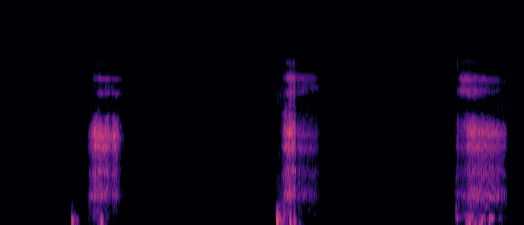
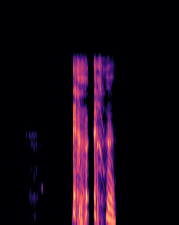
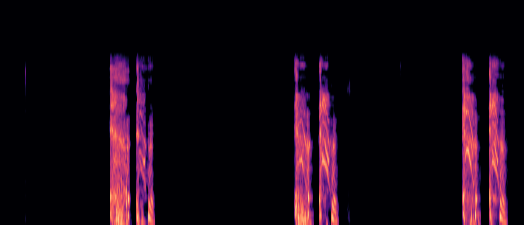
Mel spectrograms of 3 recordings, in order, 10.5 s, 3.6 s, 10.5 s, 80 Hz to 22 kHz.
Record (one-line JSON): {"exhalation_length": "10.5 s", "exhalation_amplitude": 5351, "exhalation_signal_mean_std_ratio": 0.35, "cough_length": "3.6 s", "cough_amplitude": 28975, "cough_signal_mean_std_ratio": 0.31, "three_cough_length": "10.5 s", "three_cough_amplitude": 29607, "three_cough_signal_mean_std_ratio": 0.34, "survey_phase": "beta (2021-08-13 to 2022-03-07)", "age": "18-44", "gender": "Female", "wearing_mask": "No", "symptom_runny_or_blocked_nose": true, "symptom_sore_throat": true, "smoker_status": "Never smoked", "respiratory_condition_asthma": false, "respiratory_condition_other": false, "recruitment_source": "Test and Trace", "submission_delay": "2 days", "covid_test_result": "Positive", "covid_test_method": "RT-qPCR"}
